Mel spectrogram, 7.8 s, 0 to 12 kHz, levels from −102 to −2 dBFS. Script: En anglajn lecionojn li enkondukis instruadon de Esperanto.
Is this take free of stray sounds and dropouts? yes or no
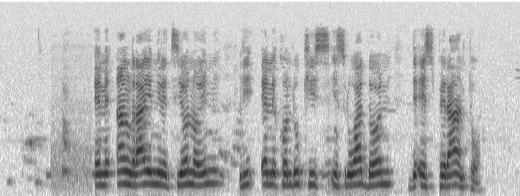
no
